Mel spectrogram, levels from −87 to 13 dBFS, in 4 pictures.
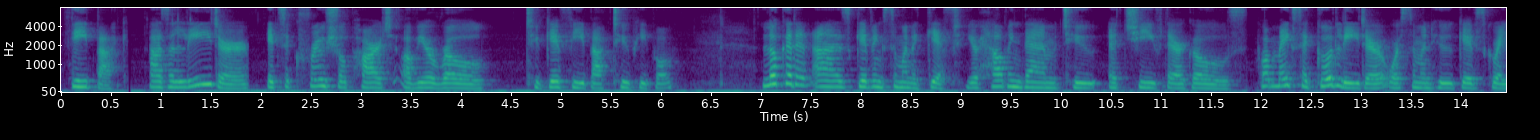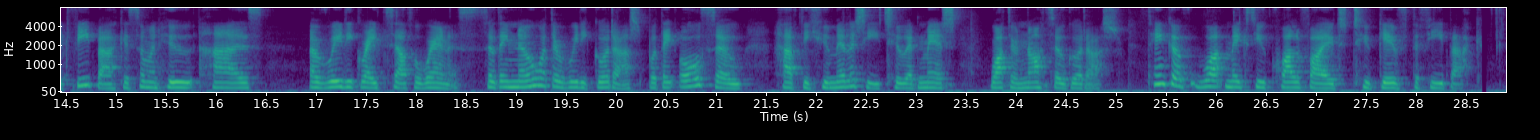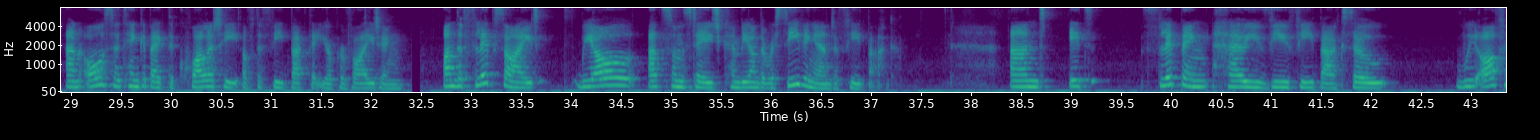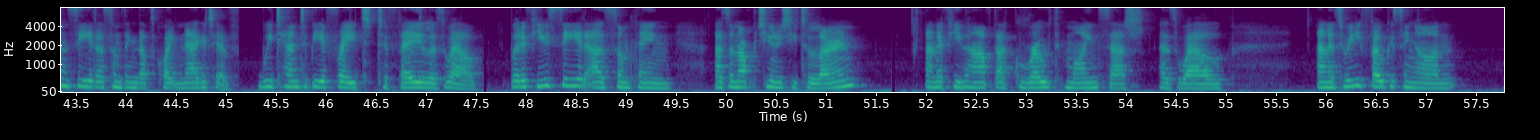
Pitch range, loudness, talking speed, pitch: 170-205 Hz, -28 LUFS, 170 wpm, 185 Hz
